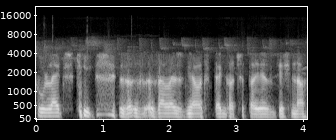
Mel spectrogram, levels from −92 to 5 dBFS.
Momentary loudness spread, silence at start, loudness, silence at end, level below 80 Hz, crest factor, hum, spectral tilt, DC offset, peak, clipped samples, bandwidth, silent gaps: 5 LU; 0 s; -14 LUFS; 0 s; -44 dBFS; 14 dB; none; -7.5 dB/octave; under 0.1%; 0 dBFS; under 0.1%; 7.2 kHz; none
